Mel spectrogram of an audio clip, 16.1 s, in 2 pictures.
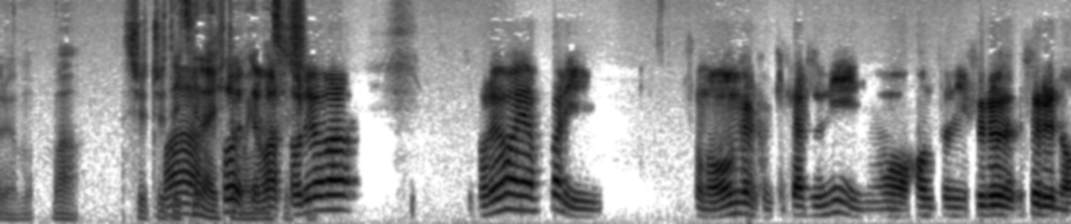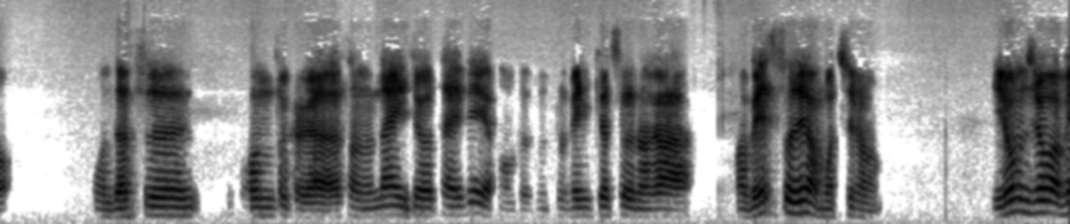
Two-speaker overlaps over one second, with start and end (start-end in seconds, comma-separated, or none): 1.2-2.4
